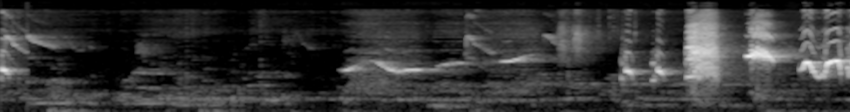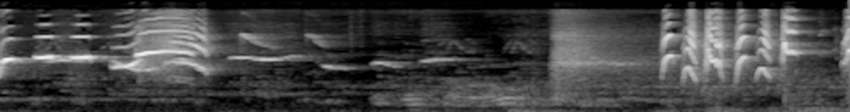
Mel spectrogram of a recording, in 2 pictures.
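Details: Oriental magpie-robin song for training silent young birds: soft scattered whistles building to loud fast chips and looping warbled phrases, then a rapid series of sharp clicks at the end.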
